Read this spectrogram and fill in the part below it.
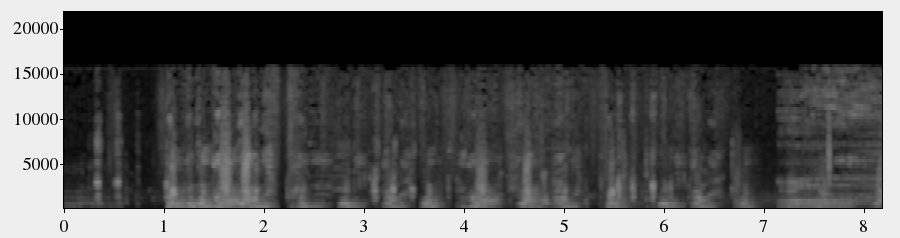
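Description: A dog barks and snarls loudly over and over.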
